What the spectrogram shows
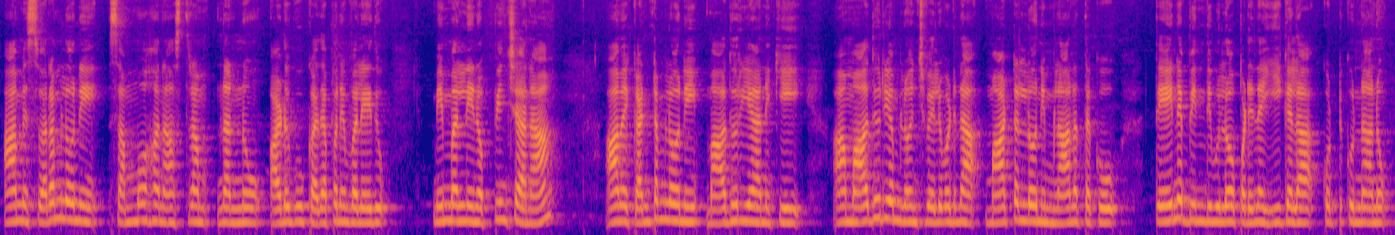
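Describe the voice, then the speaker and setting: A woman reads a novel aloud as an audiobook narrator. Her delivery is steady and measured, keeping to a narrow, level pitch at a middle height for a woman.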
